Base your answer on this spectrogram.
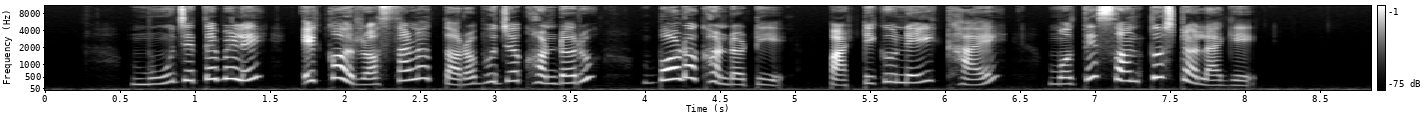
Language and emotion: Odia, happy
